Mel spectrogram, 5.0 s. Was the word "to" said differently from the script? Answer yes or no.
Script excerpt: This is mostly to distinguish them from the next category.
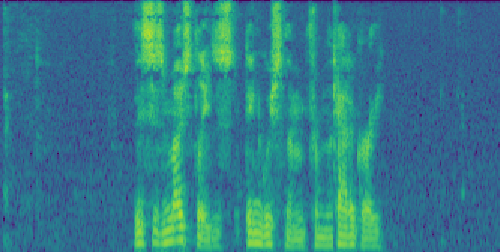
yes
